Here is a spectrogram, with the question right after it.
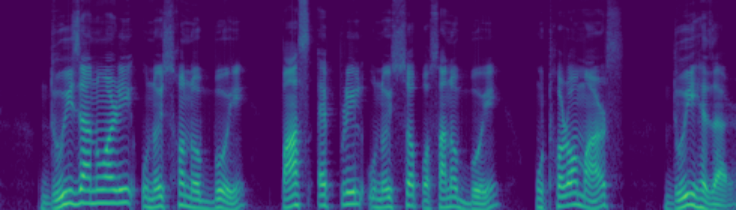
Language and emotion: Assamese, neutral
